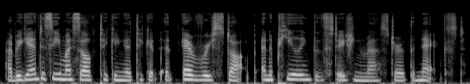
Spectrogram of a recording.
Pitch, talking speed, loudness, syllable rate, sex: 205 Hz, 255 wpm, -20 LUFS, 6.8 syllables/s, female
